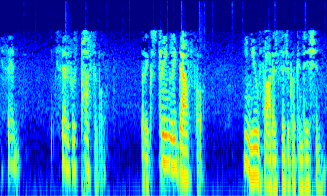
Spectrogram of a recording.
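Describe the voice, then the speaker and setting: An actress playing a suspicious, grieving daughter in a 1950s radio drama, halting and emotionally insistent. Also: female voice, rumbling low, big pitch swings. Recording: dull, noisy old radio recording.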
